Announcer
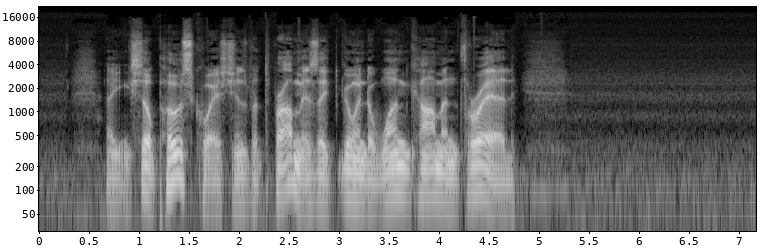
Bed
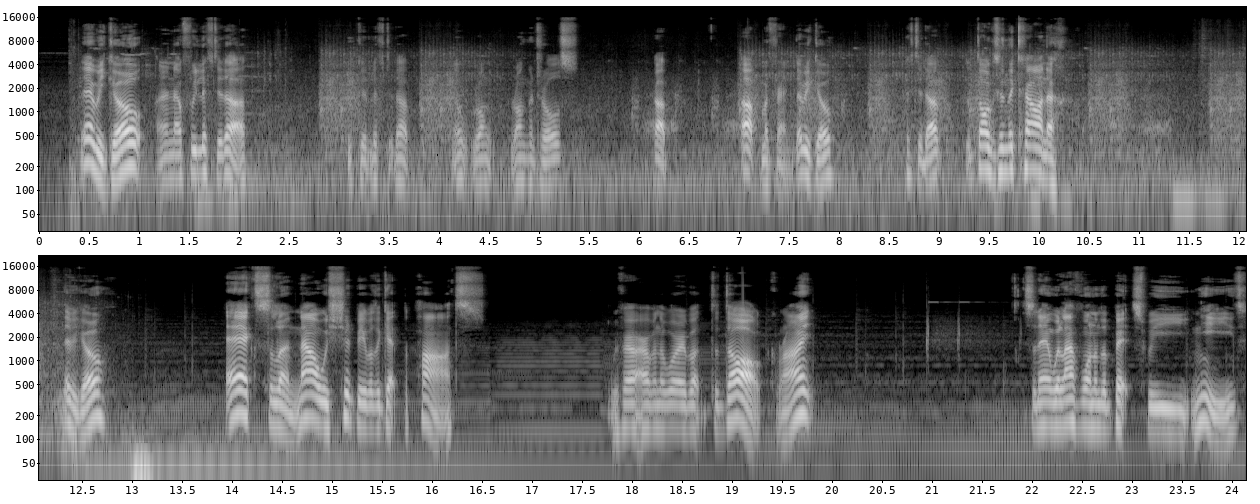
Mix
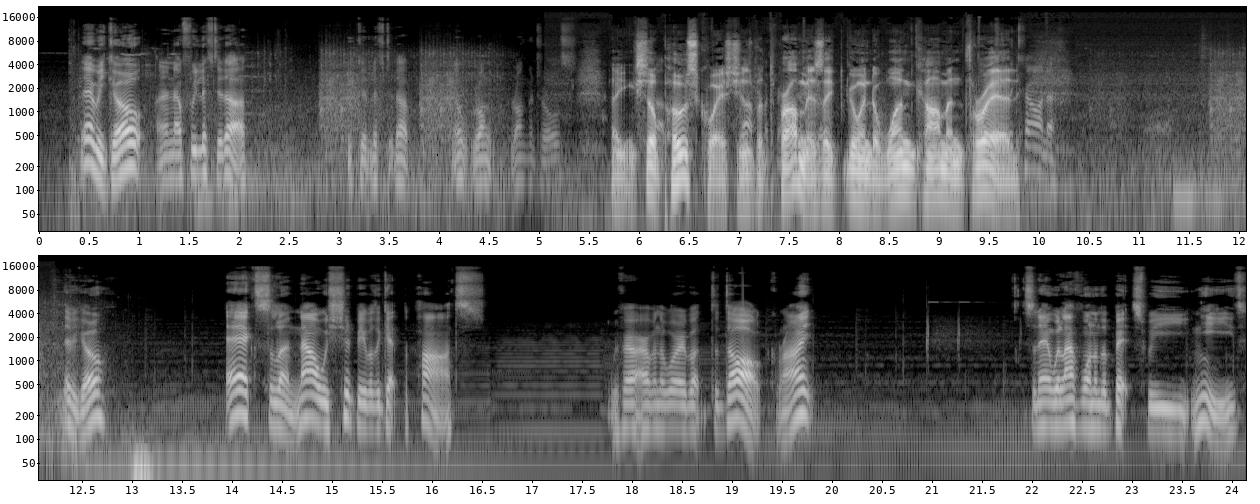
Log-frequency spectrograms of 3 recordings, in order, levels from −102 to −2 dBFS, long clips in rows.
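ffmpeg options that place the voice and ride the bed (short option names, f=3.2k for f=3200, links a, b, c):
-filter_complex "[0:a]adelay=5050,volume=1dB[a];[1:a]volume=10dB,afade=t=out:st=4.59:d=0.25:silence=0.188365,afade=t=in:st=11:d=0.4:silence=0.211349[b];[a][b]amix=inputs=2:normalize=0"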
